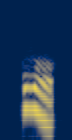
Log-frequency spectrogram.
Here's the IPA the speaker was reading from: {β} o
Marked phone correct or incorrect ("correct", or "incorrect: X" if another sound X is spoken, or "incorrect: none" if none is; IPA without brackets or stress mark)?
correct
